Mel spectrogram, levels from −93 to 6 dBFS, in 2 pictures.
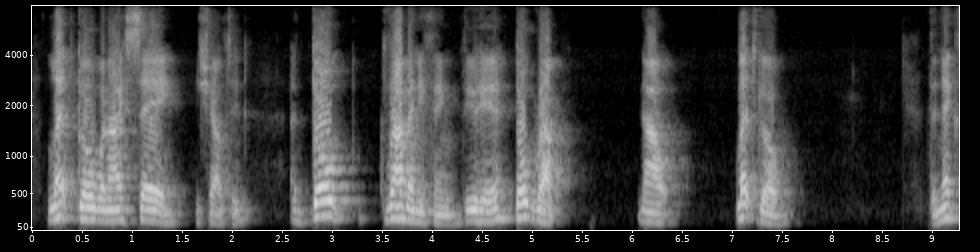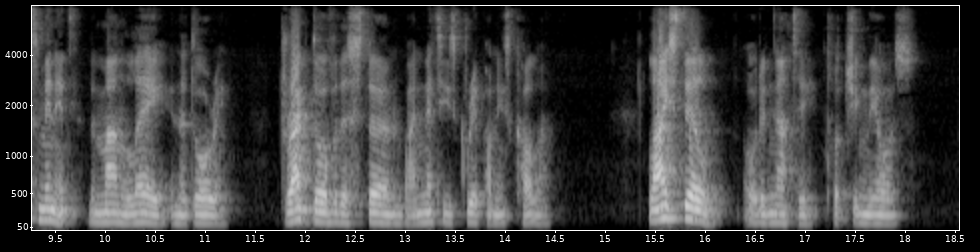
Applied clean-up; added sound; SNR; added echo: none; none; none; none.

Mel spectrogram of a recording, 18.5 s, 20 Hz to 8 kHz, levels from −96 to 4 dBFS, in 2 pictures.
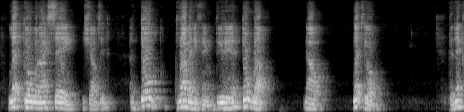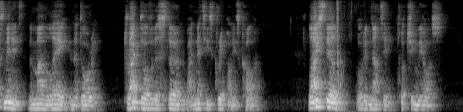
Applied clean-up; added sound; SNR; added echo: neural separator model SepFormer DNS4.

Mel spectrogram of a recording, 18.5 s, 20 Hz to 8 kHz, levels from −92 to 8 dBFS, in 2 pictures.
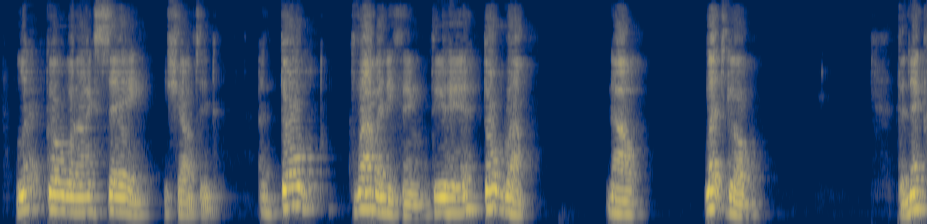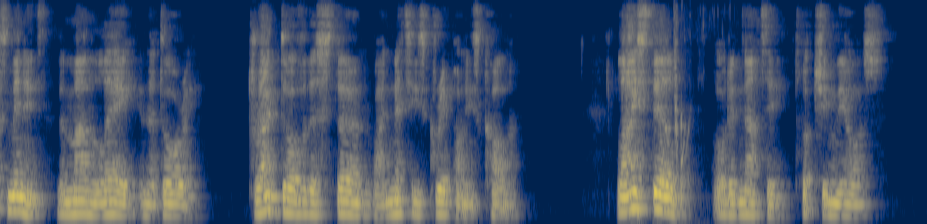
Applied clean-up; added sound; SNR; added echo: neural mask model DeepFilterNet 3.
